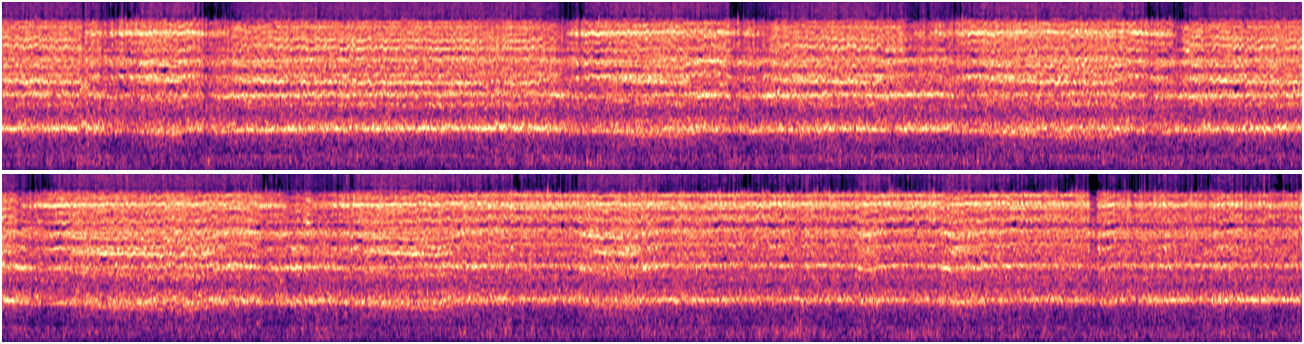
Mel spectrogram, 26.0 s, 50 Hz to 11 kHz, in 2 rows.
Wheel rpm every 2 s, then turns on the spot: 220, 210, 210, 220, 210, 210, 210, 210, 220, 230, 230, 230, 230.
none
